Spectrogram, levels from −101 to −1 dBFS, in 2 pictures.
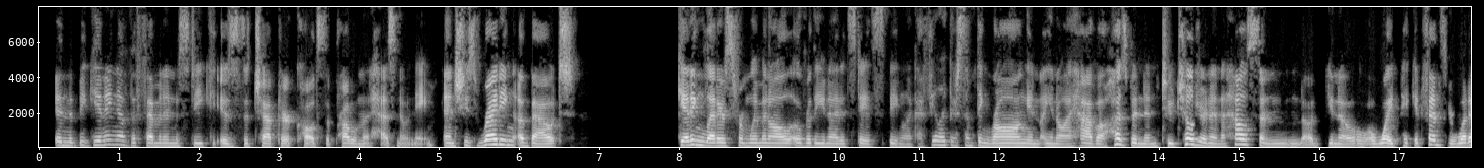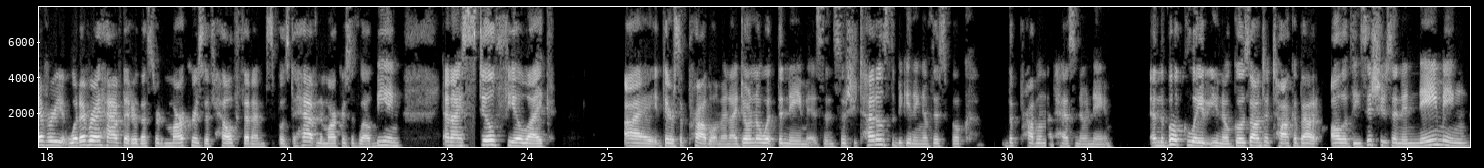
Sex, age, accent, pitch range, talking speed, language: female, 30-49, American, 165-210 Hz, 220 wpm, English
